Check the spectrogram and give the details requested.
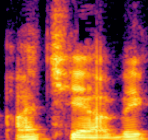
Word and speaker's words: hab: Que es la de esta semana, que hemos dicho que la vamos a pronunciar con una P, esa H-A-B como P, como hab, luego kaina y luego Angst.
